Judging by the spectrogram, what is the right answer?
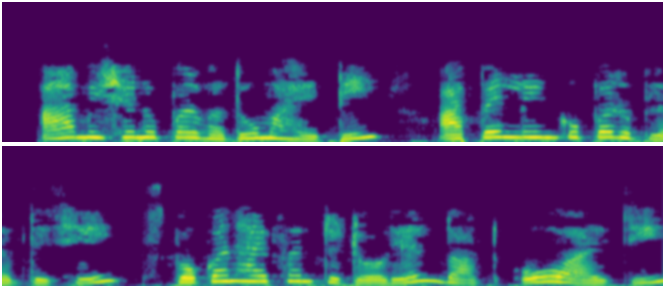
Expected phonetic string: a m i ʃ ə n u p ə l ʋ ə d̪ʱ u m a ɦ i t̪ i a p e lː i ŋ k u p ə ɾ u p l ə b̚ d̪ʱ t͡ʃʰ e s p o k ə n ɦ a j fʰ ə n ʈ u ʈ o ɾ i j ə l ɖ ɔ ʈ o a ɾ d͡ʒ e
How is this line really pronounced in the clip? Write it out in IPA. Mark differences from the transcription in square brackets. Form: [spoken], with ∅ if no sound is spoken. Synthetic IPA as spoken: a m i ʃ ə n u p ə [ɾ] ʋ ə d̪ʱ u m a ɦ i t̪ i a p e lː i ŋ k u p ə ɾ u p l ə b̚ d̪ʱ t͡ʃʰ e s p o k ə n ɦ a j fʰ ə n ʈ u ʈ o ɾ i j ə l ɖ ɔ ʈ o a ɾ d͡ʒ [i]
